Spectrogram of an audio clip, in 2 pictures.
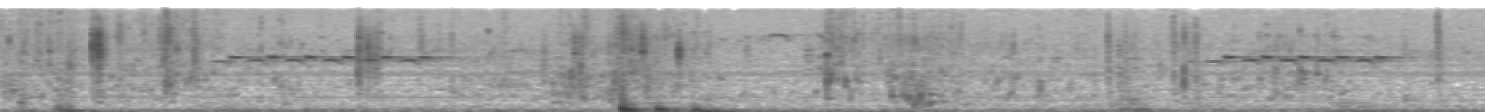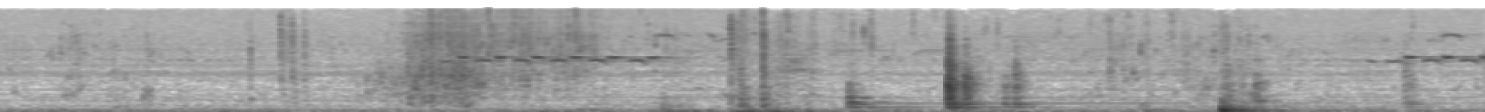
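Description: A camera beeping: a short train of high beeps repeats about every four seconds. The fisherman took the beeping to mean the camera had cut off, but it was still filming. Between the beeps come knocks and thumps from gear being handled in the aluminum boat, the loudest near the end.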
